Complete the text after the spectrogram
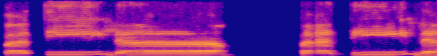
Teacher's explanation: ती के साथ याए मद्दा है, ती दो हरकत, ला दो हरकत, अलिफ और जबर के साथ पढ़ा जाएगा।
